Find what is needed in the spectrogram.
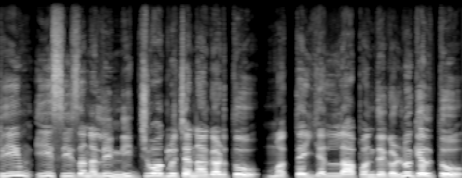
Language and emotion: Kannada, happy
